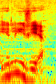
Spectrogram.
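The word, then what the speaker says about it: Ylesia: So today we're discussing the Reek, a creature that is rhino-esque from the planet Elysia. The Y is silent in that name, with various subspecies that could also be found on Iridonia and Kashyyyk, and I believe Ifor as well.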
